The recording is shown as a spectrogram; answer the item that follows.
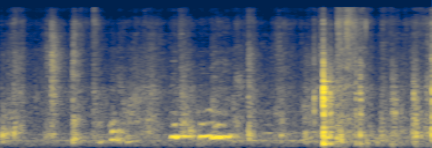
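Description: Light handling noises from a cardboard product box, with scattered faint clicks and one sharper knock and rustle about three seconds in.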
